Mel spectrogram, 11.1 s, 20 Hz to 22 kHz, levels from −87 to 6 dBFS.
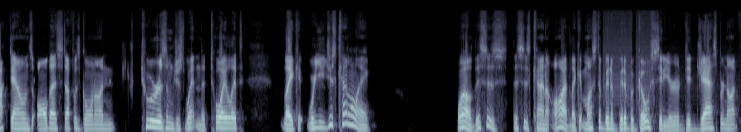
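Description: From 9.04 s to the end of the speech, computer activity noise appears: load changes in the machine shift the audio circuit's shared ground, giving a buzzy chirp pulsing at around 150 Hz, roughly 30 dB below the speech. A spectrogram shows evenly spaced vertical ticks; the waveform, small regular spikes.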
